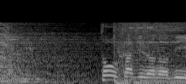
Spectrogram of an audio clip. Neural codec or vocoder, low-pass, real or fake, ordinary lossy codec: none; 7.2 kHz; real; none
